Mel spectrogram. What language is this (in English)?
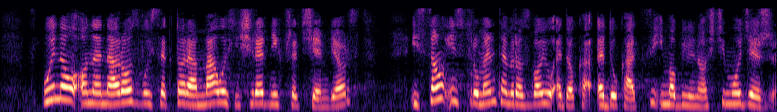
Polish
